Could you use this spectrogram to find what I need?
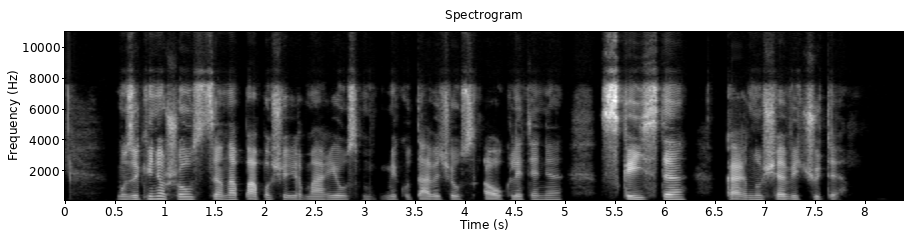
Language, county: Lithuanian, Vilnius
